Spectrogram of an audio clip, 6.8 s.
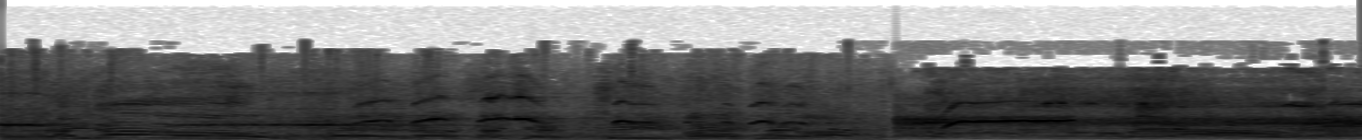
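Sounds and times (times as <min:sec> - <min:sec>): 
crowd booing at a parade: 0:00.1 - 0:06.8.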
